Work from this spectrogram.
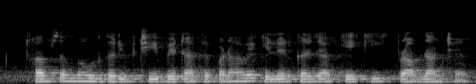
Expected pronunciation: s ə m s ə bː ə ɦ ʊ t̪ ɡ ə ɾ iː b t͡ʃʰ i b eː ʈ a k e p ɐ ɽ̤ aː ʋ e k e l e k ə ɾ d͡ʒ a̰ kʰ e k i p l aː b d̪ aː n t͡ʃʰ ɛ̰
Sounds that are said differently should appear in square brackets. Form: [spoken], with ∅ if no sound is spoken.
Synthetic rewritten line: [h] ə m s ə bː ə ɦ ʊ t̪ ɡ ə ɾ iː b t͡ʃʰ i b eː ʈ a k e p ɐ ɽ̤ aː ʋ e k e l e k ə ɾ d͡ʒ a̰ [k] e k i p [ɾ] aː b d̪ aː n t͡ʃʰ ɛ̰

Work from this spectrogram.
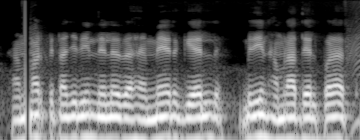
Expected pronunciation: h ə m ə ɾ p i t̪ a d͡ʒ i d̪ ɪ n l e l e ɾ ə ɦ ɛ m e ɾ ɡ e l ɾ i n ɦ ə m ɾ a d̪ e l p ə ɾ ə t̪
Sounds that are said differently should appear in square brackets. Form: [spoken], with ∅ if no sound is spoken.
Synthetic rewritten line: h ə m ə ɾ p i t̪ a d͡ʒ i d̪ [i] n l e l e ɾ ə ɦ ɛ m e ɾ ɡ e l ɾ i n ɦ ə m ɾ a d̪ e l p ə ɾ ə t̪

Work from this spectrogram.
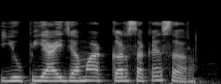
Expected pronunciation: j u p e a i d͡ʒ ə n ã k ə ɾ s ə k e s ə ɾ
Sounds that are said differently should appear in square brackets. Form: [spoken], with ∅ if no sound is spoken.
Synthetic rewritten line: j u p [i] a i d͡ʒ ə [m] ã k ə ɾ s ə k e s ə ɾ

